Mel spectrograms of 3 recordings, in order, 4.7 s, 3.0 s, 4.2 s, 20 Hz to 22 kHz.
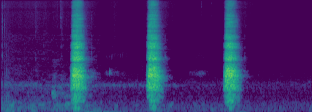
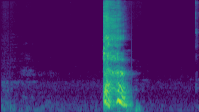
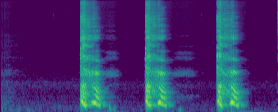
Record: {"exhalation_length": "4.7 s", "exhalation_amplitude": 32768, "exhalation_signal_mean_std_ratio": 0.28, "cough_length": "3.0 s", "cough_amplitude": 32768, "cough_signal_mean_std_ratio": 0.27, "three_cough_length": "4.2 s", "three_cough_amplitude": 32768, "three_cough_signal_mean_std_ratio": 0.38, "survey_phase": "beta (2021-08-13 to 2022-03-07)", "age": "18-44", "gender": "Female", "wearing_mask": "No", "symptom_runny_or_blocked_nose": true, "symptom_onset": "5 days", "smoker_status": "Ex-smoker", "respiratory_condition_asthma": false, "respiratory_condition_other": false, "recruitment_source": "REACT", "submission_delay": "4 days", "covid_test_result": "Negative", "covid_test_method": "RT-qPCR", "influenza_a_test_result": "Negative", "influenza_b_test_result": "Negative"}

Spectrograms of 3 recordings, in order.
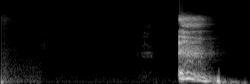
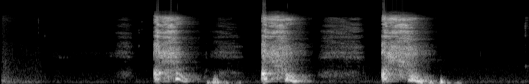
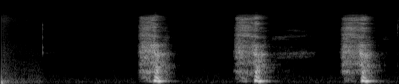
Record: {"cough_length": "2.5 s", "cough_amplitude": 26027, "cough_signal_mean_std_ratio": 0.33, "three_cough_length": "5.3 s", "three_cough_amplitude": 26028, "three_cough_signal_mean_std_ratio": 0.43, "exhalation_length": "4.0 s", "exhalation_amplitude": 21530, "exhalation_signal_mean_std_ratio": 0.36, "survey_phase": "beta (2021-08-13 to 2022-03-07)", "age": "45-64", "gender": "Male", "wearing_mask": "No", "symptom_runny_or_blocked_nose": true, "symptom_headache": true, "symptom_loss_of_taste": true, "symptom_other": true, "smoker_status": "Never smoked", "respiratory_condition_asthma": false, "respiratory_condition_other": false, "recruitment_source": "Test and Trace", "submission_delay": "2 days", "covid_test_method": "RT-qPCR", "covid_ct_value": 23.0, "covid_ct_gene": "N gene"}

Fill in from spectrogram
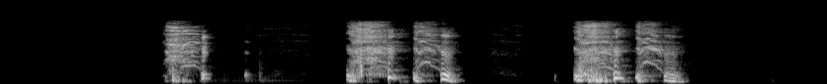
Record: {"three_cough_length": "8.3 s", "three_cough_amplitude": 30777, "three_cough_signal_mean_std_ratio": 0.42, "survey_phase": "beta (2021-08-13 to 2022-03-07)", "age": "45-64", "gender": "Female", "wearing_mask": "No", "symptom_none": true, "smoker_status": "Ex-smoker", "respiratory_condition_asthma": false, "respiratory_condition_other": false, "recruitment_source": "REACT", "submission_delay": "4 days", "covid_test_result": "Negative", "covid_test_method": "RT-qPCR", "influenza_a_test_result": "Negative", "influenza_b_test_result": "Negative"}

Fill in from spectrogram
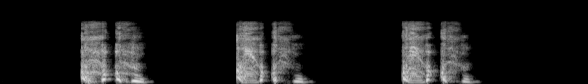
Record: {"three_cough_length": "5.9 s", "three_cough_amplitude": 30495, "three_cough_signal_mean_std_ratio": 0.41, "survey_phase": "beta (2021-08-13 to 2022-03-07)", "age": "18-44", "gender": "Male", "wearing_mask": "No", "symptom_none": true, "smoker_status": "Never smoked", "respiratory_condition_asthma": false, "respiratory_condition_other": false, "recruitment_source": "REACT", "submission_delay": "2 days", "covid_test_result": "Negative", "covid_test_method": "RT-qPCR", "influenza_a_test_result": "Unknown/Void", "influenza_b_test_result": "Unknown/Void"}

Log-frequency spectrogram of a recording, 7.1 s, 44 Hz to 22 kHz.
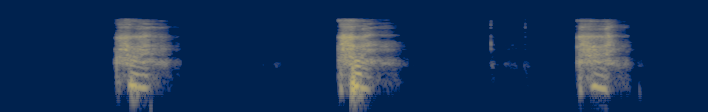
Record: {"exhalation_length": "7.1 s", "exhalation_amplitude": 19644, "exhalation_signal_mean_std_ratio": 0.31, "survey_phase": "alpha (2021-03-01 to 2021-08-12)", "age": "45-64", "gender": "Female", "wearing_mask": "No", "symptom_cough_any": true, "symptom_shortness_of_breath": true, "symptom_abdominal_pain": true, "symptom_fatigue": true, "symptom_headache": true, "symptom_change_to_sense_of_smell_or_taste": true, "symptom_loss_of_taste": true, "smoker_status": "Never smoked", "respiratory_condition_asthma": false, "respiratory_condition_other": false, "recruitment_source": "Test and Trace", "submission_delay": "1 day", "covid_test_result": "Positive", "covid_test_method": "ePCR"}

